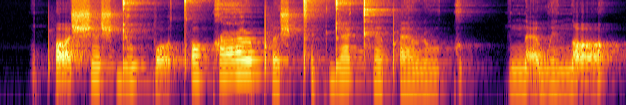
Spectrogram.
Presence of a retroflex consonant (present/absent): present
